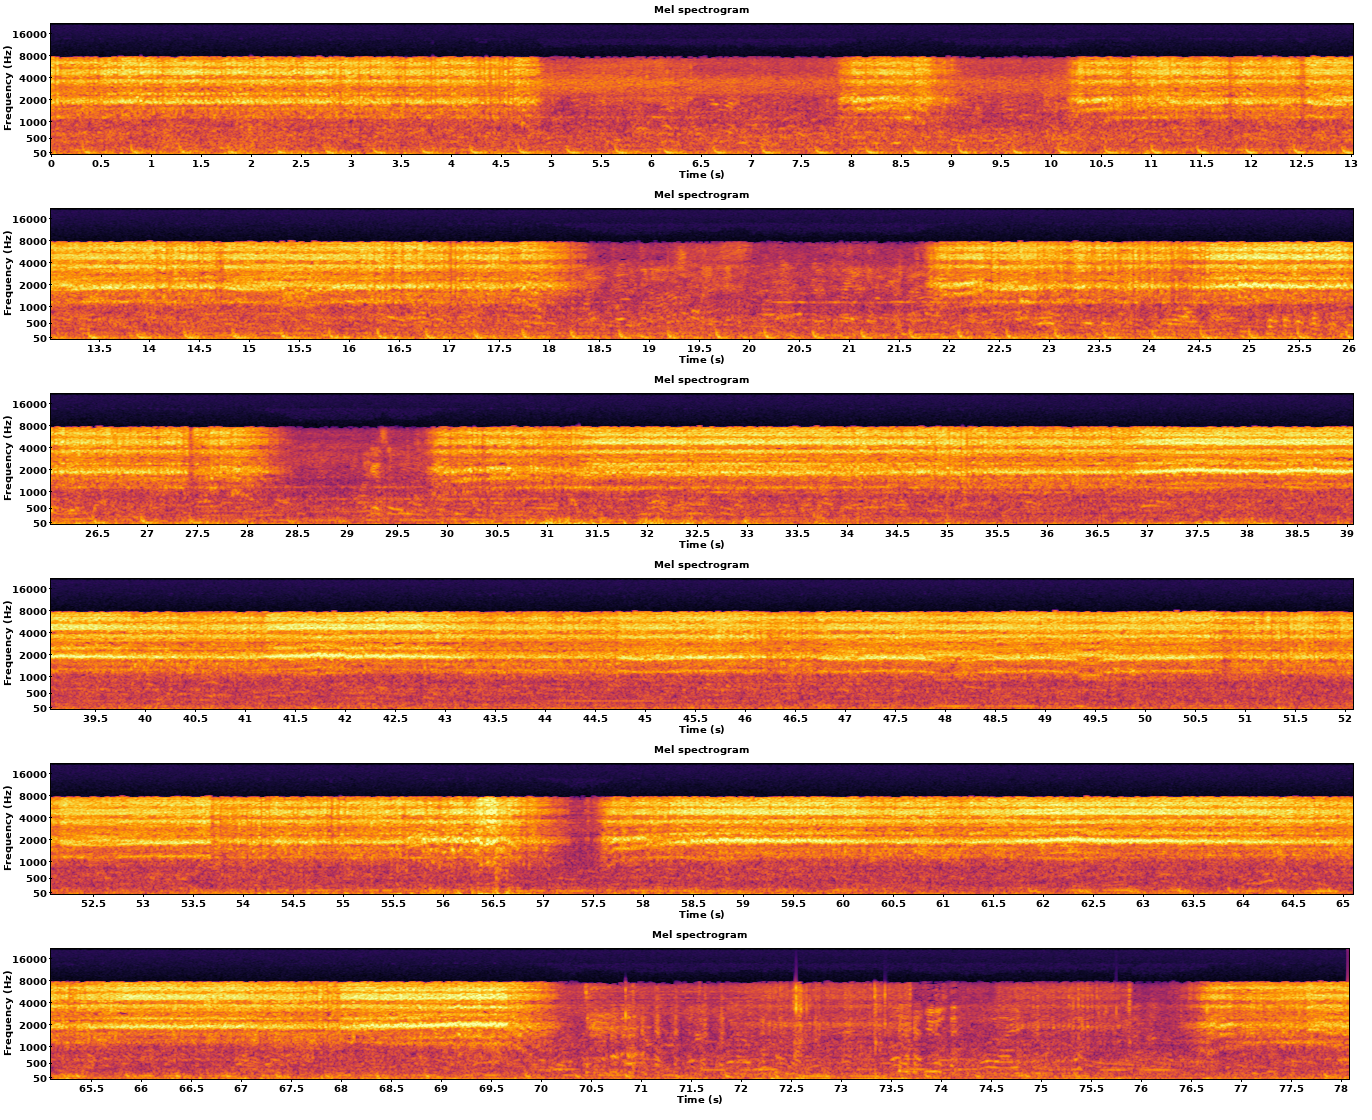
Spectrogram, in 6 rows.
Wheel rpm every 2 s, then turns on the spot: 160, 160, 90, 10, 60, 120, 160, 160, 160, 20, 10, 140, 160, 160, 20, 120, 150, 160, 160, 160, 160, 160, 160, 160, 160, 160, 160, 160, 100, 150, 160, 160, 160, 160, 150, 10, 20, 20, 80.
4-8 72-76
